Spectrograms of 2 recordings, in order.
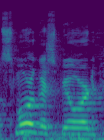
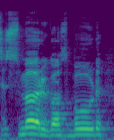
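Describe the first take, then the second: First: "smorgasbord" with English o and a sounds; anglicised pronunciation. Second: "smörgåsbord" with Swedish ö and å, loud; Swedish pronunciation. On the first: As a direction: mimic the English way of saying "smorgasbord". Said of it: "not smorgasbord". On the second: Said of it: "it's smörgåsbord". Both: Shown as a demonstration.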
